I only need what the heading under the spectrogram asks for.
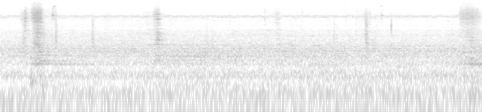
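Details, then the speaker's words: Thermo King reefer during a belt change, fan spun by hand with the shroud bolts still loose: sharp, scattered ticks as a blade hits the shroud. Fixed by shifting the shroud slightly away from the fan before tightening. "the fan is hitting right there so all you have to do this is your shroud all you have to do is just move it around like this just slightly move it around and it's gonna get away from the fan"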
